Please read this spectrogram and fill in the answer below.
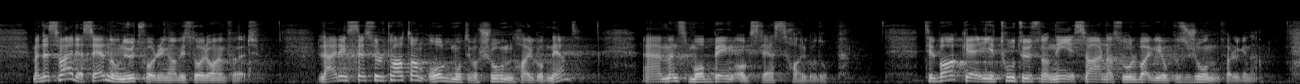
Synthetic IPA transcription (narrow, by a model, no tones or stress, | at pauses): mɛnd̪ɛsʋæɾəsɔɛd̪ɛnuːənʉːt̪fɔɖɾɪŋɑʋɪst̪oːɾoːʋənfœ̰ɾ | læːɾɪŋsɾɛsʉlt̪ʰɑːt̪ɑnɔɡmʊt̪ɪʋɑʂuːnn̩hɑɾɡɔt̪neːd̪ | mɛnsmɔbɪŋʔo̰ɡst̪ɾɛshɑ̰ɾɡɔt̪ːʊpː | t̪ʰɪlbɑːkəɪt̪ʰuːt̪ʰʉːsn̩ɔːniːsɑæɳɑsuːlbɑɾɡɪʊpʊsɪʂuːnn̩fœlɡənə̰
